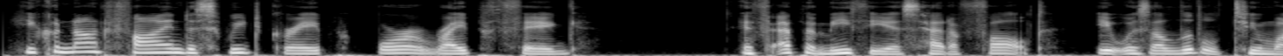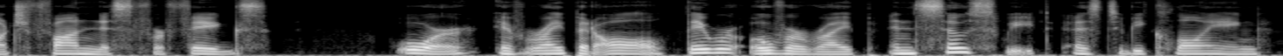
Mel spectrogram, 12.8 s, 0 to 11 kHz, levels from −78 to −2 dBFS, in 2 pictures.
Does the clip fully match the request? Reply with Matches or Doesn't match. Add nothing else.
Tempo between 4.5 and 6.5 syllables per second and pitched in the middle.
Doesn't match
